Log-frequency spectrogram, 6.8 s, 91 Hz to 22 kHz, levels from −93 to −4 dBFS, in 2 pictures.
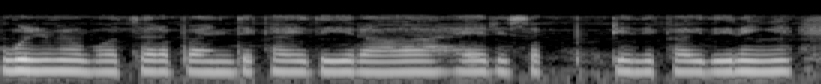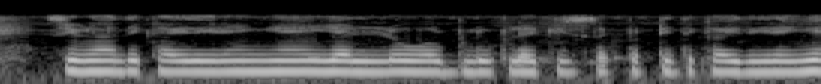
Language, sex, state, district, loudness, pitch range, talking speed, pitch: Hindi, female, Uttar Pradesh, Budaun, -34 LUFS, 210-215 Hz, 245 wpm, 210 Hz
